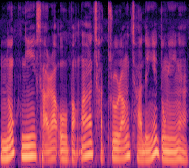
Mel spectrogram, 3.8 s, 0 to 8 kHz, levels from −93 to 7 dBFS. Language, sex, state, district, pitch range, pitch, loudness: Garo, male, Meghalaya, West Garo Hills, 100-145 Hz, 115 Hz, -15 LUFS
